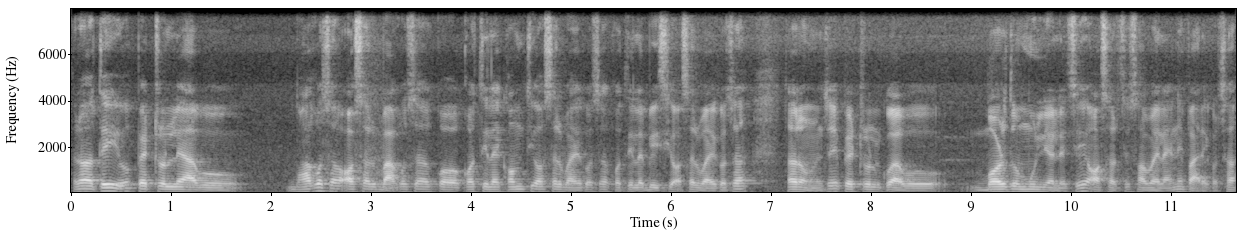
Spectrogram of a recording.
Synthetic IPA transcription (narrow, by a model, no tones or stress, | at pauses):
rʌt̪ejɦopeʈrolːeʌbʌ | bʱakot͡sʰʌʔʌ̰sʌrbʱakot͡sʰʌkʌkʌt̪ilajkʌmt̪iʌsʌrbʱʌekot͡sʰʌkʌt̪ilajbesiʌ̰sʌrbʱʌekot͡sʰʌ | t̪ʌɾʌɦunut͡sʌĩpeʈrolkoʌbʌ | bʌɽd̪omuljalet͡sãĩʌ̰sʌrt͡saĩsʌβʌjlajnʌjpa̰ɾekot͡sʰʌ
